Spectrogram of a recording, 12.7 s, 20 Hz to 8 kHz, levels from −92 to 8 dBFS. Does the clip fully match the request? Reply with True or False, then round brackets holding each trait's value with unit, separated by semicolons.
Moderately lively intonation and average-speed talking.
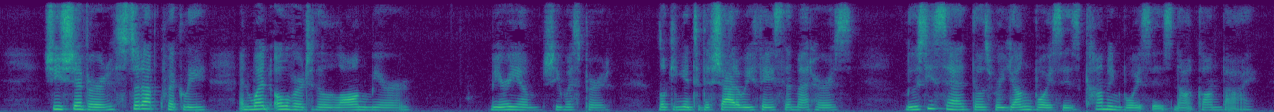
False (2.3 semitones; 160 wpm)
